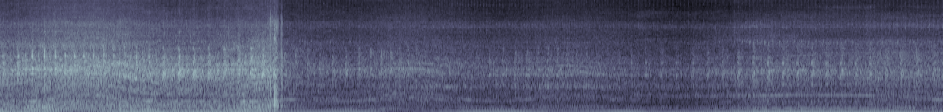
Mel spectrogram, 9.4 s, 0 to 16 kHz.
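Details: Honda K20A engine knocking at idle: steady light knock about three times a second, clearer after the loud first seconds; owner unsure whether piston or hydraulic lifter, cause unconfirmed.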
